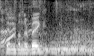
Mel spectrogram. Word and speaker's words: Tim van der Beek: If you pronounce his name in Dutch, it's Tim van der Beek.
